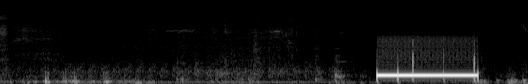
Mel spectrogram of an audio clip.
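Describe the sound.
A telephone tone as a call is placed: one steady, loud, even-pitched tone lasting about a second, following a stretch of faint low rumbles and soft clicks.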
